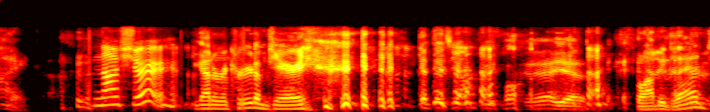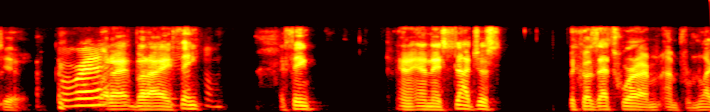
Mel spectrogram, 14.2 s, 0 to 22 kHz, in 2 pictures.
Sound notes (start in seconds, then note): 3.7 council laughing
